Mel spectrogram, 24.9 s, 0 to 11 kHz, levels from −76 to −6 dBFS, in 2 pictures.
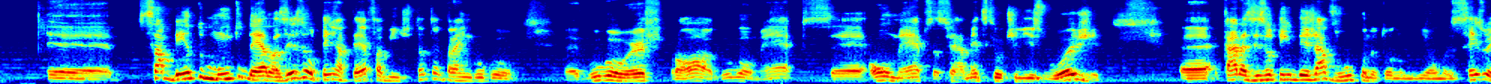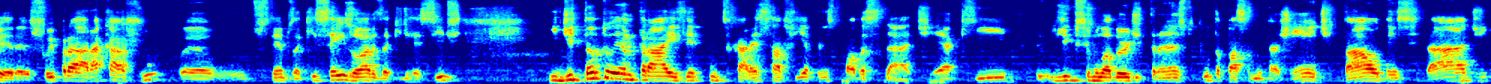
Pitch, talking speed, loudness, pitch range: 150 Hz, 205 wpm, -17 LUFS, 135-200 Hz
